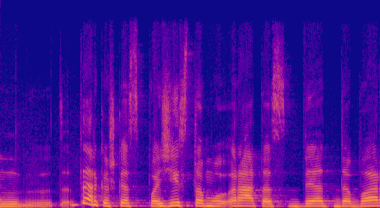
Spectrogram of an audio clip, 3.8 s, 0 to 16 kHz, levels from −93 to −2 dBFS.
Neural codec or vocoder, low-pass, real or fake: none; 14.4 kHz; real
